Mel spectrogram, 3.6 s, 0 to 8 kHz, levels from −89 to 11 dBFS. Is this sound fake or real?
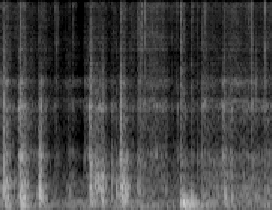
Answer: fake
